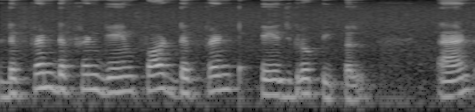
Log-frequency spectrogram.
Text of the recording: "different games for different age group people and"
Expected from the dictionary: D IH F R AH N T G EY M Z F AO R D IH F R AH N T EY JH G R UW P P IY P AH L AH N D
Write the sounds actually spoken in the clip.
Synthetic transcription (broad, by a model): D IH F R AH N T G EY M F AO R D IH F R AH N T EY JH G R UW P P IY P AH L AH N D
